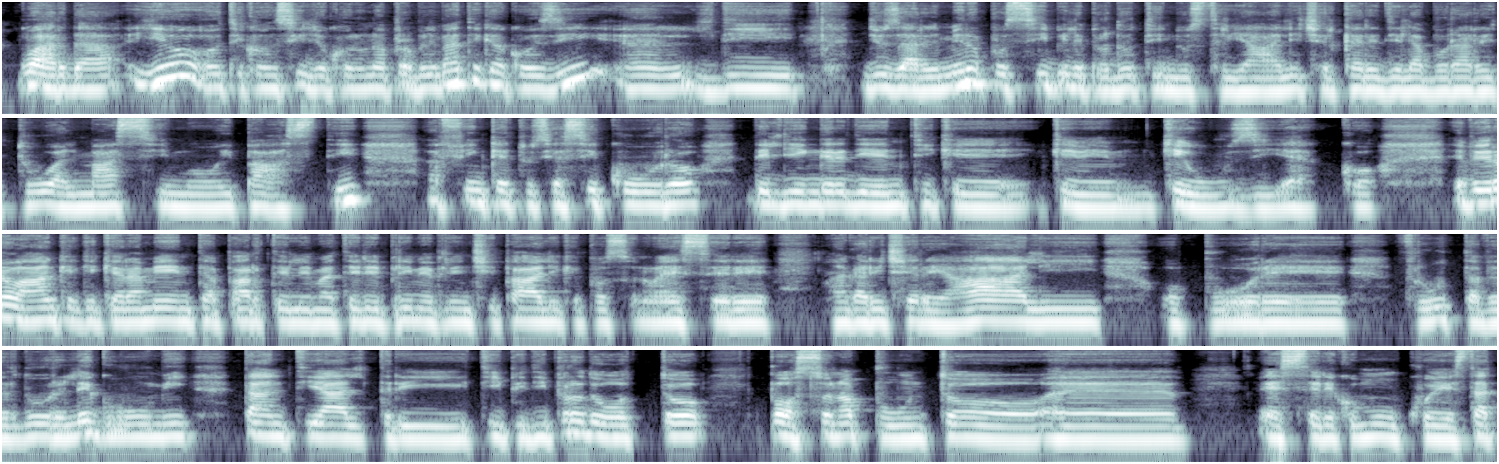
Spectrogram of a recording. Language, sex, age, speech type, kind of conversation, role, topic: Italian, female, 40-44, conversation, advice, advisor, Qual è un cambiamento importante nella tua salute che sta alterando la tua vita quotidiana?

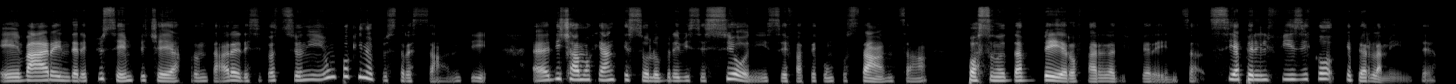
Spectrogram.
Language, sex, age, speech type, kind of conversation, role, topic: Italian, female, 35-39, read, expert-assistant, expert, Come posso inserire esercizi di forza nella mia giornata per ridurre lo stress?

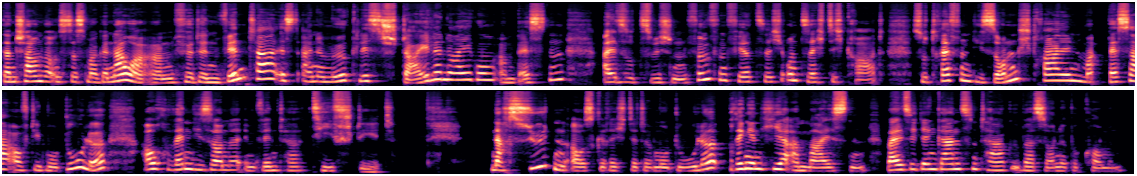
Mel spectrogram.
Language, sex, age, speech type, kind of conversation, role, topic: German, female, 40-44, read, expert-assistant, expert, Wie funktioniert eine Solarzelle?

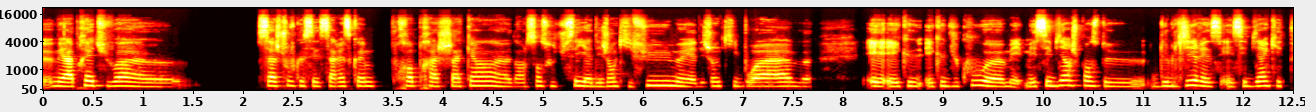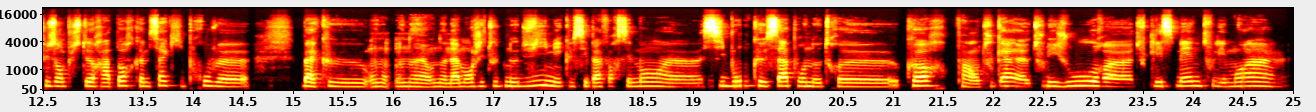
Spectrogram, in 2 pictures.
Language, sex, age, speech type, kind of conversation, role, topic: French, female, 30-34, conversation, podcast, guest, Comment gères-tu les régimes alimentaires et les allergies de tes invités ?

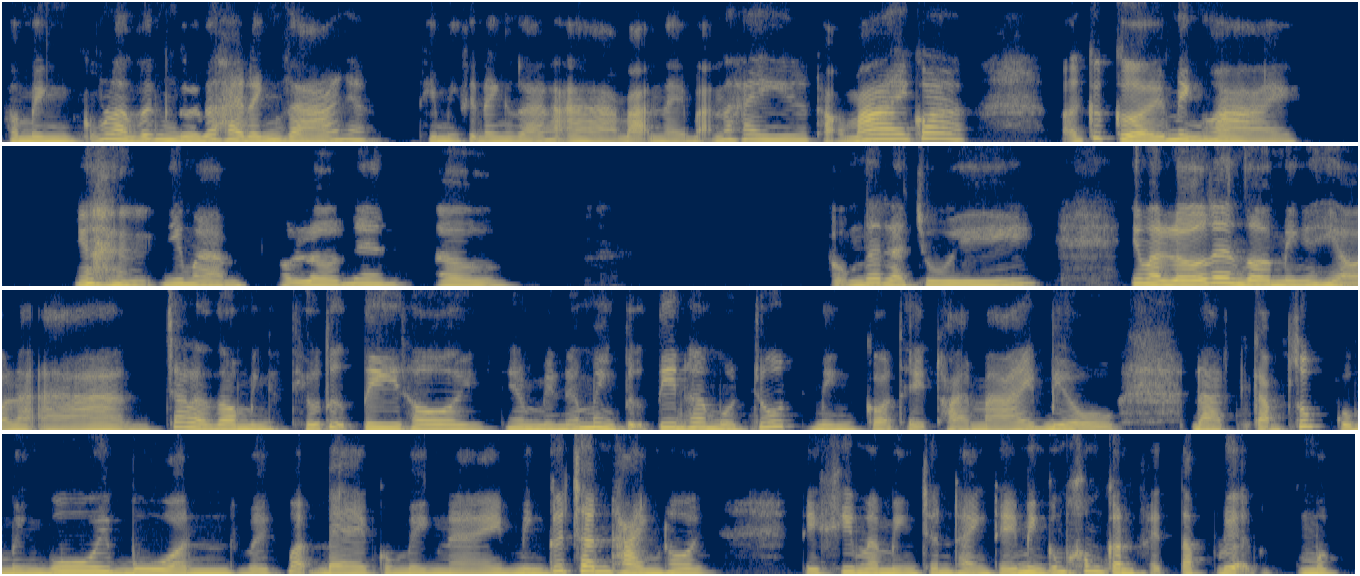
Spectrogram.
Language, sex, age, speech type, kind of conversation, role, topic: Vietnamese, female, 20-24, conversation, podcast, guest, Làm thế nào để nhận biết cảm xúc của người khác qua nét mặt?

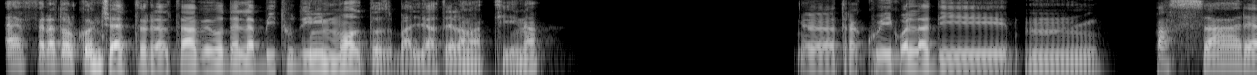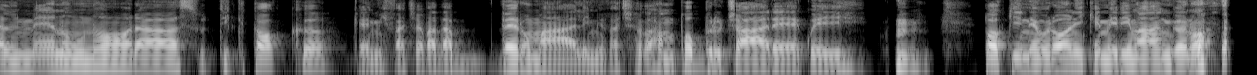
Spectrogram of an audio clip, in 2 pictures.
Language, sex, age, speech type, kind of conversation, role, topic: Italian, male, 25-29, conversation, podcast, guest, Qual è un piccolo rituale quotidiano che cambia la tua giornata?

